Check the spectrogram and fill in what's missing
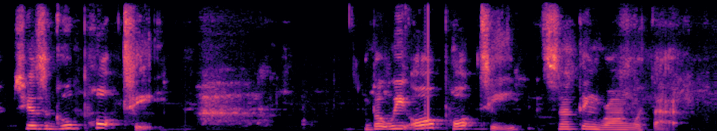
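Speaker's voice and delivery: put-on, affected English accent. Speaking to the audience as 'y'all', in a put-on english accent. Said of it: "Got my English accent going on".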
